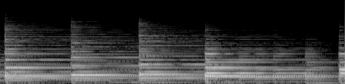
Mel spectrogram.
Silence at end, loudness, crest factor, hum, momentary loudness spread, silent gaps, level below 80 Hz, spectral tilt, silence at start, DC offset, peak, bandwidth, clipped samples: 0 s; -21 LUFS; 16 dB; none; 9 LU; none; -46 dBFS; -6 dB/octave; 0 s; under 0.1%; -4 dBFS; 8.6 kHz; under 0.1%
